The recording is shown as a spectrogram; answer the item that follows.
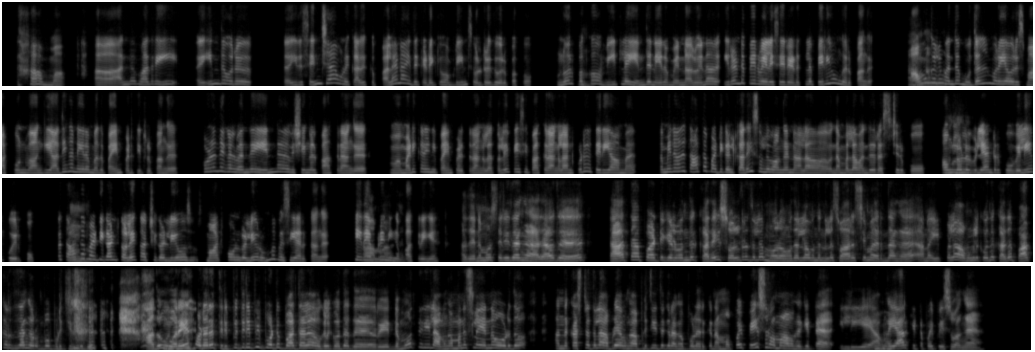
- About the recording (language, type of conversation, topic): Tamil, podcast, குழந்தைகளின் திரை நேரத்தை எப்படிக் கட்டுப்படுத்தலாம்?
- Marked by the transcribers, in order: chuckle; other noise; inhale; tapping; other background noise; in English: "ஸ்மார்ட் ஃபோன்"; laugh; in English: "ஸ்மார்ட் ஃபோன்"; laugh; inhale; laugh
